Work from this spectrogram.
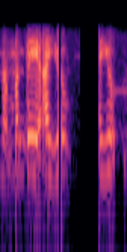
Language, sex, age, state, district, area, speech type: Manipuri, female, 18-30, Manipur, Kangpokpi, urban, conversation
